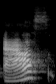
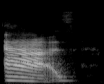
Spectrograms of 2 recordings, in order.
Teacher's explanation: And this mistake is because many people say ass with an S. Yes, this word is spelled with an S, but we actually use the letter Z sound. So, we're going to say as in connected speech, which means in a sentence, in conversation, we often times don't use the a.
